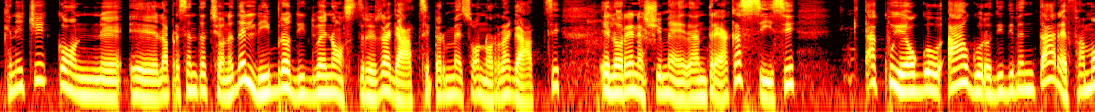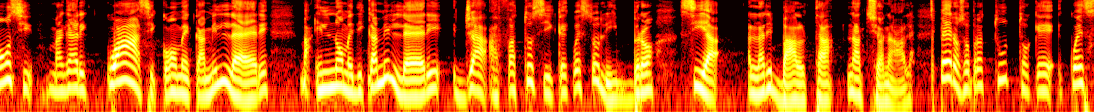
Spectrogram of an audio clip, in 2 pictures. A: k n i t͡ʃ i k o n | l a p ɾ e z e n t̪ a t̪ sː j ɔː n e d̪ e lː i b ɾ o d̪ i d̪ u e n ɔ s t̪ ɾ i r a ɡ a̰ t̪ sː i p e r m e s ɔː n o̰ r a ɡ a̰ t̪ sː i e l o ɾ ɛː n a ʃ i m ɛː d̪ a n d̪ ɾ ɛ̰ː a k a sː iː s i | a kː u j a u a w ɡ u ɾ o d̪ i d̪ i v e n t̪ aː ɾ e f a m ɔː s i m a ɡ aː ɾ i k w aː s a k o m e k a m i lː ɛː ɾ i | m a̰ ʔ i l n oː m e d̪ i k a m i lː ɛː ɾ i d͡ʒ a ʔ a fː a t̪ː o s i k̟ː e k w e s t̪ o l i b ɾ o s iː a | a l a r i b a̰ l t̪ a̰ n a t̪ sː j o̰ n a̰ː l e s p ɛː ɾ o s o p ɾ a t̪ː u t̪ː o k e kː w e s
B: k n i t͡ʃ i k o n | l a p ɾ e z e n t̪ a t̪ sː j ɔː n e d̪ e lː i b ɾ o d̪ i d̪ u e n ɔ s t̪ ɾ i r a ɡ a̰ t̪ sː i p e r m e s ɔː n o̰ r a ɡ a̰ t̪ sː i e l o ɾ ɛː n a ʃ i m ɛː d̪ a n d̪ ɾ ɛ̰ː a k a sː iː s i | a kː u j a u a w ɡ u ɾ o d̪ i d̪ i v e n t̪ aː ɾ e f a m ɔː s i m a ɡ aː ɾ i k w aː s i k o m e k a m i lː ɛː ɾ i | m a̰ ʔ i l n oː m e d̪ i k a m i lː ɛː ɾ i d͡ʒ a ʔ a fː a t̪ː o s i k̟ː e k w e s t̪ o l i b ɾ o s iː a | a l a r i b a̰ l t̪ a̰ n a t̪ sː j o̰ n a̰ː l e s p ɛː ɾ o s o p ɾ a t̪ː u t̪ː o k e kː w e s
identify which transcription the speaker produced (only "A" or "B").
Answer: B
